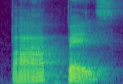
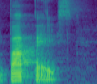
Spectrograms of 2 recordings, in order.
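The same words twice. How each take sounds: First: "Papéis" slowly split as pa-péis; syllable by syllable. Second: Said in the usual way. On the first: Shown as a demonstration. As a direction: draw out "Papéis", pausing between its two syllables. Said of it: "Qual que é a sílaba tônica?". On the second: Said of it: "vamos pegar aqui, por exemplo".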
